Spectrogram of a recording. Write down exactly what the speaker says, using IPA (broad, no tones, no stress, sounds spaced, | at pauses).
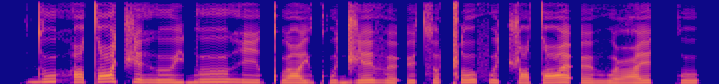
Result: d u h o tˤ ɯ j t͡ʃ e ɦ ɯː j b ɯː ɦ iː kʷʼ ɑː j kʷʼ ɯ d͡ʒ e v ø ʔ y t͡s o ǁ o f ɯ t͡ʃ y tˤ æ ʔ ø v u ʕ e kː u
